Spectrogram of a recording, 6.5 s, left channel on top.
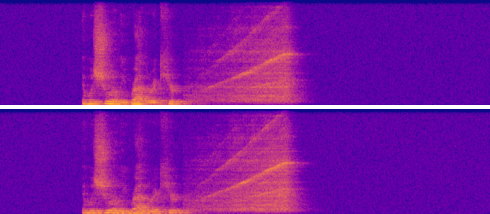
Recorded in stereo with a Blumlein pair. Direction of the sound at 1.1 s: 20° left.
